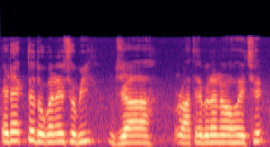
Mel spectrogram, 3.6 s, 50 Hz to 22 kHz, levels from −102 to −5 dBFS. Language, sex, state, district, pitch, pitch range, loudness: Bengali, male, Tripura, West Tripura, 205 Hz, 190-225 Hz, -13 LUFS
